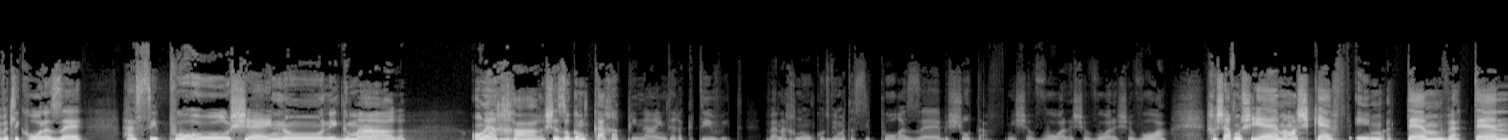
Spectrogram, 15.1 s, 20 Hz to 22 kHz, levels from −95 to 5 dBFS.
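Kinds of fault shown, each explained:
Zipper noise: the level falls, then later rises, by roughly 20 dB in unsmoothed steps, around a hundred a second, so it buzzes and ticks rather than fading cleanly.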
